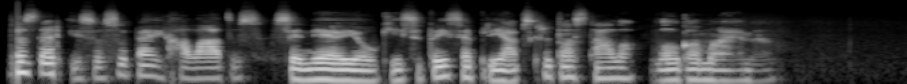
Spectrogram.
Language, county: Lithuanian, Kaunas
